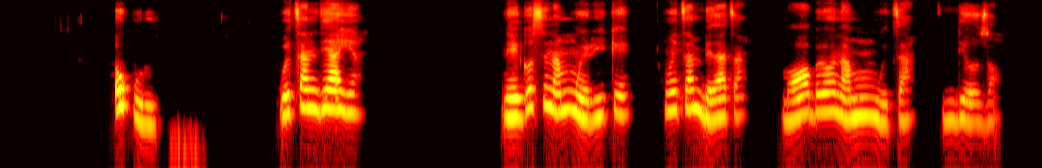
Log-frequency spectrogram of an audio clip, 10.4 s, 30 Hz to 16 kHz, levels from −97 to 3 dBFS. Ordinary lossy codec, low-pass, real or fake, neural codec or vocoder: none; 14.4 kHz; fake; autoencoder, 48 kHz, 128 numbers a frame, DAC-VAE, trained on Japanese speech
